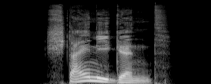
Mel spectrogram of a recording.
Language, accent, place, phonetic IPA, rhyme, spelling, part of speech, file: German, Germany, Berlin, [ˈʃtaɪ̯nɪɡn̩t], -aɪ̯nɪɡn̩t, steinigend, verb, De-steinigend.ogg
- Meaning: present participle of steinigen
